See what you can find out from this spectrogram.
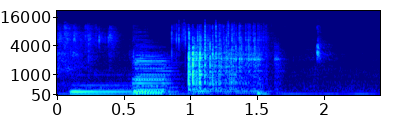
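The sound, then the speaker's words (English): Dice clatter into a dice bin during a tabletop role-playing game: a short burst of rattling, tumbling clicks, followed after a pause by one small sharp tap. “Those dice are going into the dice bin.”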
